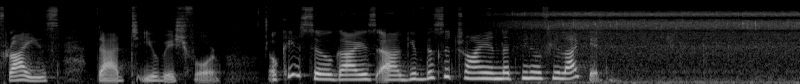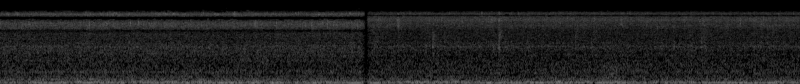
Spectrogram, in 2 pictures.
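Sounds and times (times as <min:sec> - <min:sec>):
food sizzling in a pot: 0:04.9 - 0:16.0.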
